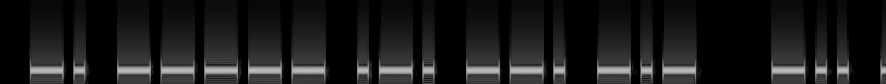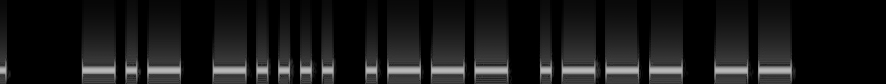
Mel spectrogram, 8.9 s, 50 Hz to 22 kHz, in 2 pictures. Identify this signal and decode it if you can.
Morse code, heard as a keyed tone, about 22 wpm, 700 Hz. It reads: N0RGK DE K6JJM
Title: USA Callsign DE Callsign - 5 Characters - 22wpm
